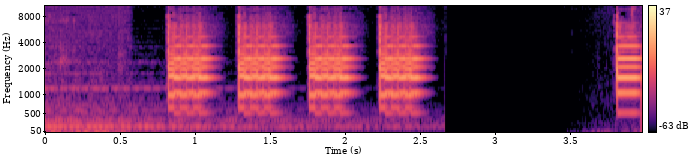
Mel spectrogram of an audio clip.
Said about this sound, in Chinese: 突然，电话又响了。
